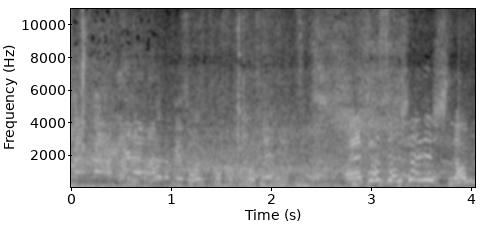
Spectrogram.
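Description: Several people talking at once, voices overlapping into a babble with no clear words.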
